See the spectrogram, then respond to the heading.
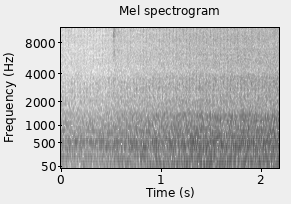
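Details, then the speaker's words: Car idling on LPG runs lumpy and shaky, but smooth on petrol; pinching one regulator hose smooths it. Leaking LPG regulator lets extra gas in, causing the rough idle. "Şu anda araç LPG'de çalıştığı zaman böyle titremeli çalışıyor. Titriyor araba."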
